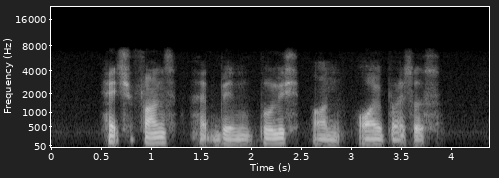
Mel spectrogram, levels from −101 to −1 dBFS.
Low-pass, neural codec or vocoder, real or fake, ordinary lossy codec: 7.2 kHz; autoencoder, 48 kHz, 32 numbers a frame, DAC-VAE, trained on Japanese speech; fake; Opus, 24 kbps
